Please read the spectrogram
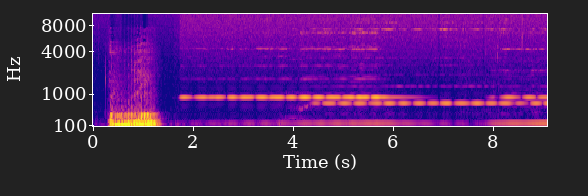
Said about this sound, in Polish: Kieliszek. Granie na kieliszku polega na pocieraniu wilgotnym opuszkiem palca o krawędź kieliszka z wodą bądź inną cieczą.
